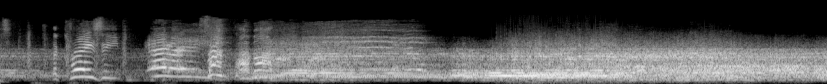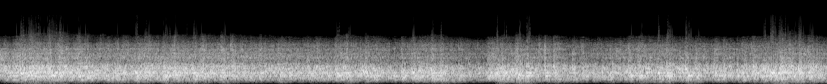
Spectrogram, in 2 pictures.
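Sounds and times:
laughter: 0.0s - 3.3s
train wheels rumbling and clattering past: 0.0s - 16.5s
speech: 0.5s - 3.7s, 4.5s - 6.2s
train horn: 2.6s - 7.5s.

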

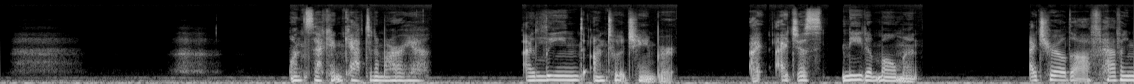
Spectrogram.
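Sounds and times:
wheezing gasping breaths from someone buckling over mid-step: 0.0s - 0.9s
low rumbling background: 0.0s - 11.3s
speech: 2.9s - 4.4s, 5.3s - 6.8s, 7.5s - 9.3s, 10.3s - 11.3s.

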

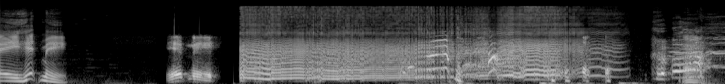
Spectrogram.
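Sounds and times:
speech: 0.0s - 0.8s, 1.6s - 3.2s, 5.6s - 7.2s
long squeaky tight fart with whistling tone: 2.4s - 6.4s
laughter: 4.2s - 7.2s.

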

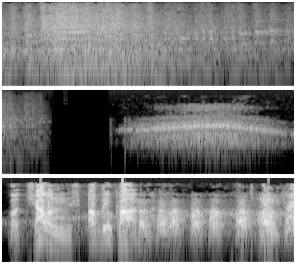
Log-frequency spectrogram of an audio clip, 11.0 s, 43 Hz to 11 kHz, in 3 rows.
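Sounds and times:
speech: 7.4s - 10.8s
husky sled dogs barking: 7.9s - 10.9s.

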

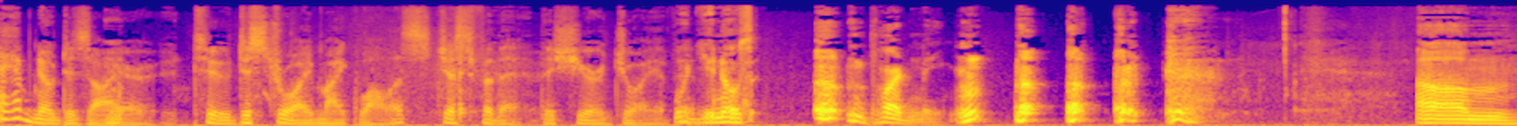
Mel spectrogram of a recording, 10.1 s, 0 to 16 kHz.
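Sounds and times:
speech: 0.0s - 7.2s, 9.4s - 10.1s
person coughing: 6.4s - 8.2s
throat clearing: 6.4s - 8.2s.

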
